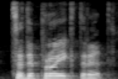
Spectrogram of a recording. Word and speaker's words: CD Projekt Red: It's not CD Projekt Red, because it's a Centrum Dystrybucji Projekt Red. That's from where the name comes from, you know.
